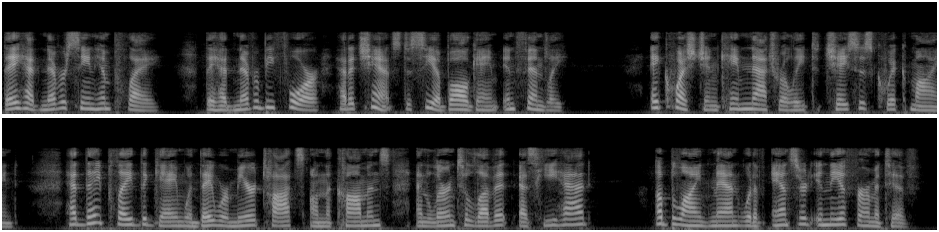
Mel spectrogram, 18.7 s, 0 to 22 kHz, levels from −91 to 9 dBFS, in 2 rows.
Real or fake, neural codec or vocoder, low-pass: real; none; 7.2 kHz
